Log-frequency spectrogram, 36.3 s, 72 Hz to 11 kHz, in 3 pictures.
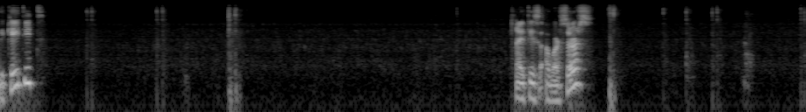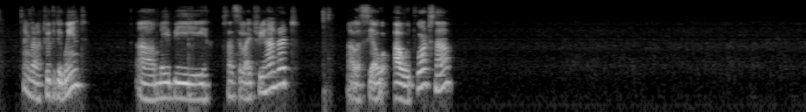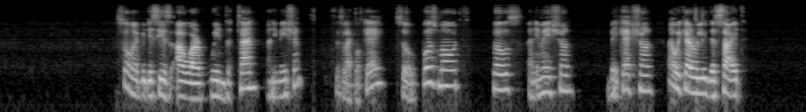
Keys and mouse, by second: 1.2 click, 2.3-3.8 drag, 3.8 space, 9.0 space, 9.8 click, 10.6 click, 12.0-15.5 drag, 28.7 space, 29.5-30.2 drag, 31.0-33.6 drag, 35.0 space.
